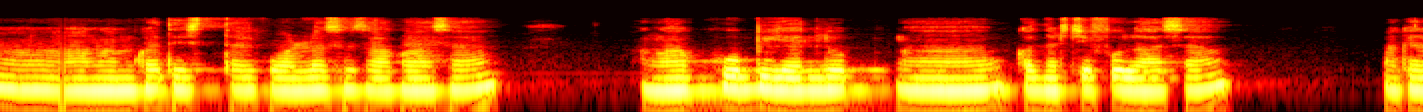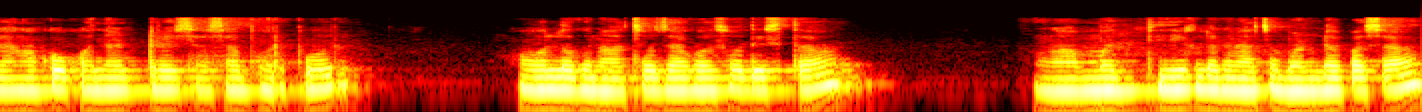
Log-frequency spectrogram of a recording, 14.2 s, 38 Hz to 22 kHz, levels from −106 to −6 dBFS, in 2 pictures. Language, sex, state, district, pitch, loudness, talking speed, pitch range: Konkani, male, Goa, North and South Goa, 135 Hz, -20 LUFS, 125 wpm, 135-140 Hz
